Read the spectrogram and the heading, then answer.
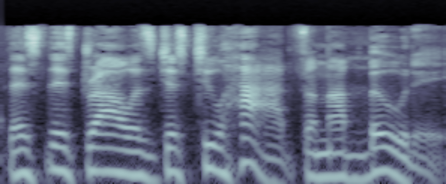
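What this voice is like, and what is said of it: Put-on Southern American drawl. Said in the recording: “That's supposed to be like a southern accent.”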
